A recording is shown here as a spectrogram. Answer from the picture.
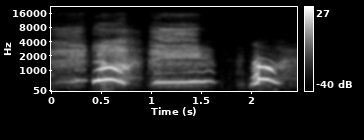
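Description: A person's breathy, high-pitched gasping cries, three in quick succession: the middle one rises and falls in pitch, the last is held steady.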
